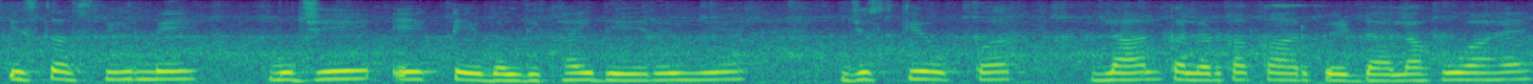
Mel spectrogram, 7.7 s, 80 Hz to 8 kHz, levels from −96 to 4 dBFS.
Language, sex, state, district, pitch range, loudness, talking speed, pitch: Hindi, female, Rajasthan, Jaipur, 235-260 Hz, -13 LUFS, 150 wpm, 245 Hz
